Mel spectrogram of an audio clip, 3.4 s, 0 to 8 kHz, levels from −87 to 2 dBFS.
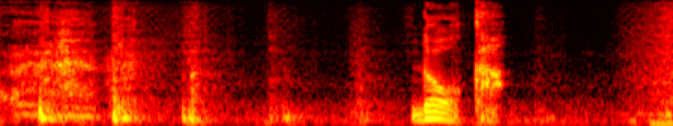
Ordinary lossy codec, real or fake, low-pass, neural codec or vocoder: none; fake; none; codec, 16 kHz, 16 kbps, FunCodec, trained on Chinese and English, 50 frames a second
